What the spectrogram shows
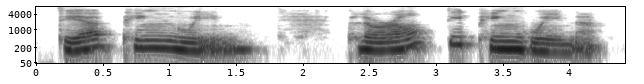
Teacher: So we start out with the bilabial, the voiceless bilabial plosive P, as in der Pinguin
